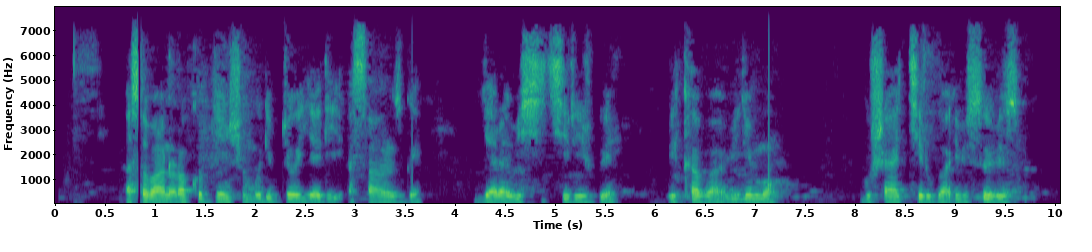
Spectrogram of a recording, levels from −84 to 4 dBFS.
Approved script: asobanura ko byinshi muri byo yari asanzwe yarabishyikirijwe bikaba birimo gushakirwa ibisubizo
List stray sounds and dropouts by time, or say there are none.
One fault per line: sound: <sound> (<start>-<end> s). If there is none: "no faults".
sound: dropout (0.8-0.9 s)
